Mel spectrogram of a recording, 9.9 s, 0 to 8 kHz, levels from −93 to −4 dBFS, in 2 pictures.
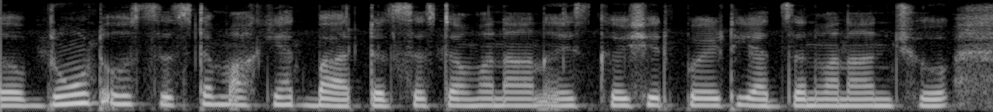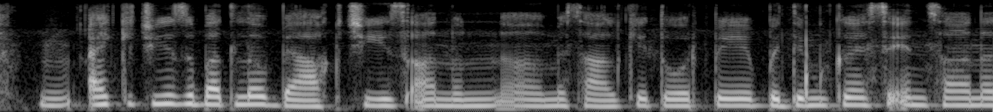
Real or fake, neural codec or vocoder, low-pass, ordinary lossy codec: real; none; 7.2 kHz; none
